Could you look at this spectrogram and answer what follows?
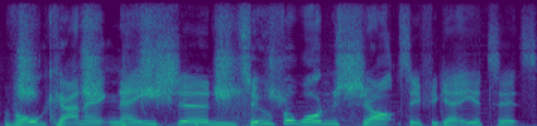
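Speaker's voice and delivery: loud, slow, hammed-up club night MC voice; mock club promoter. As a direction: sell the cheap drinks like a tacky promoter.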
